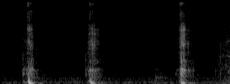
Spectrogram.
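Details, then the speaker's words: VW Tiguan timing belt job: removed idler roller turned by hand gives three gritty crunching bursts, rough and catching; the roller bearing is binding/seizing and was rustling. "він вже ньому Амба капець підклинює короче і то шарудів"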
